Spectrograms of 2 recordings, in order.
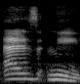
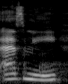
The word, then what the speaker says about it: Esme: you can see that esme is pronounced as me so i love this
